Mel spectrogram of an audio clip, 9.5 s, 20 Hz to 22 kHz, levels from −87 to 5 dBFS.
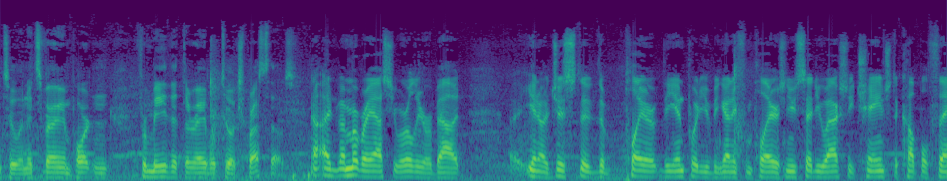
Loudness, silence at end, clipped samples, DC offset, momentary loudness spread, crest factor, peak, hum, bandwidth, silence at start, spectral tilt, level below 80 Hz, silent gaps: -19 LUFS; 0 s; under 0.1%; under 0.1%; 7 LU; 16 dB; -4 dBFS; none; 13.5 kHz; 0 s; -5 dB/octave; -44 dBFS; none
